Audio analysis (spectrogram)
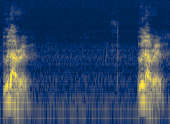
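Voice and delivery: Uluru as "oo-la-roo", loud and falling; practised Uluru. Shown as a demonstration. Streamer keeps trying for chat, Uluru said loudly. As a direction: punch out Uluru with a falling end. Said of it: "Did I get it?".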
